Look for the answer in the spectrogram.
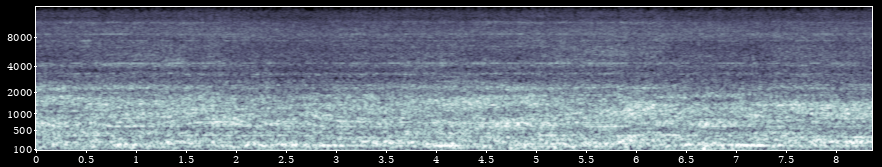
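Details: Riccar R25 vacuum running after the broken power cord was replaced. A steady, even motor roar with a smooth, airy rush and no surging, rattles or grinding: the vacuum motor sounds healthy.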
